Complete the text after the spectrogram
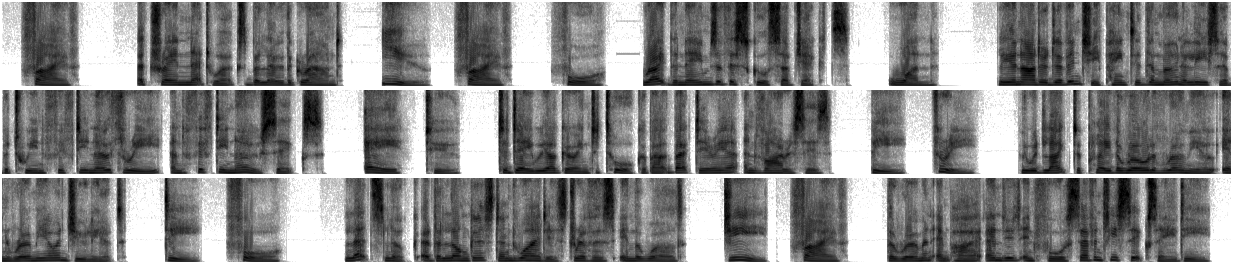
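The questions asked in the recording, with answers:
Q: Leonardo da Vinci painted the Mona Lisa between 1503 and 1506.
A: art

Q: Today we are going to talk about bacteria and viruses.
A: biology

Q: Who would like to play the role of Romeo in Romeo and Juliet?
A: drama

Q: Let's look at the longest and widest rivers in the world.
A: geography

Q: The Roman Empire ended in 476 AD.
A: history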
